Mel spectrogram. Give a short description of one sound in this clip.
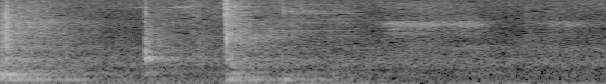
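An acoustic guitar's strings ring briefly as the guitar is set down.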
